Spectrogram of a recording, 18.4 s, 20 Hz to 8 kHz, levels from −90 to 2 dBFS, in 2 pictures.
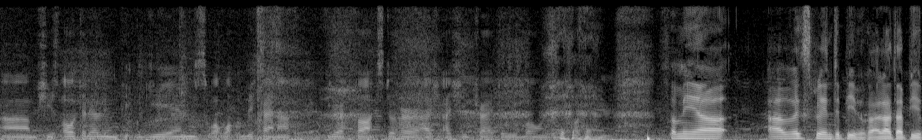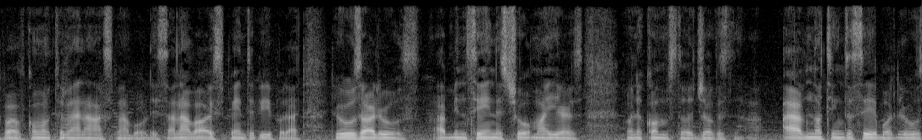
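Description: No technical faults can be heard anywhere in this audio.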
